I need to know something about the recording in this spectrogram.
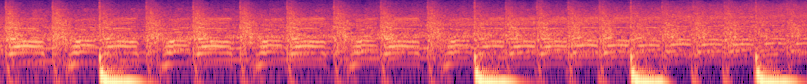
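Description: Bass house music: a fast run of crisp hi-hat-like ticks over a heavy low kick and bass, with several deep bass hits that drop in pitch.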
